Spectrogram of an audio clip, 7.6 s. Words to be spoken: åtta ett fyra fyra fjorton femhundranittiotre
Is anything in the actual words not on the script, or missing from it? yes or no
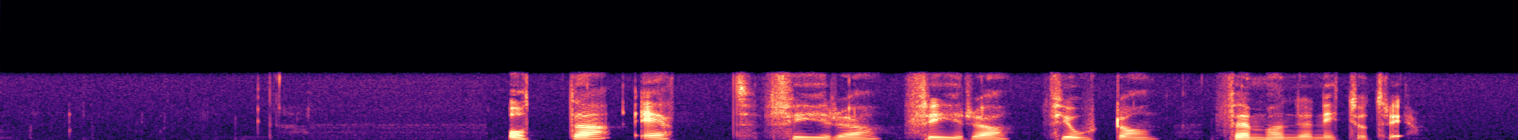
no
